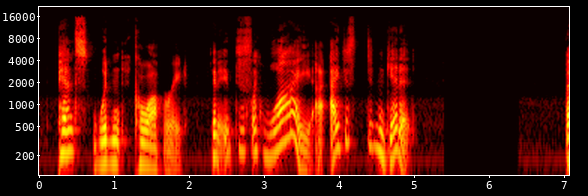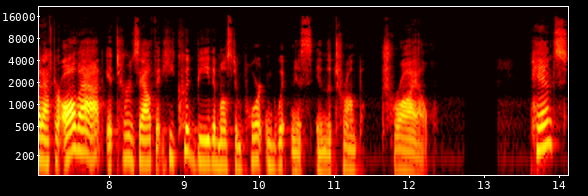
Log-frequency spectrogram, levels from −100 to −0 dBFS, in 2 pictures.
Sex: female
